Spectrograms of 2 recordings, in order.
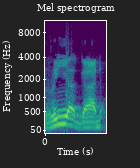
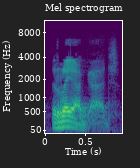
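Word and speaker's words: rearguard: word many people innocently say R God R God no you say r r God a rear guard action not RAR God and then if you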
